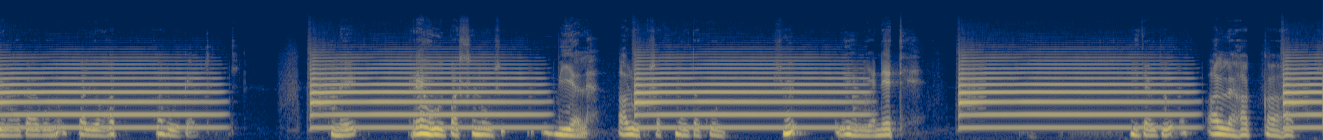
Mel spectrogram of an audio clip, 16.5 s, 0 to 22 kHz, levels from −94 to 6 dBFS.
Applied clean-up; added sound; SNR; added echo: neural mask model RNNoise.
